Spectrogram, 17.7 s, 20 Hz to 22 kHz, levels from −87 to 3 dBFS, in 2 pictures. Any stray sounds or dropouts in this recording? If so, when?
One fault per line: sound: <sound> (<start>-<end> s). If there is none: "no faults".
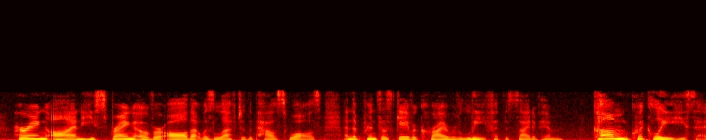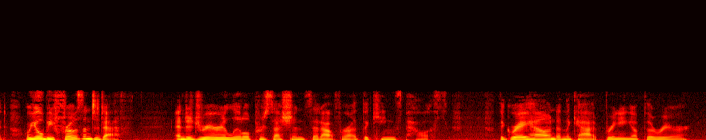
no faults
